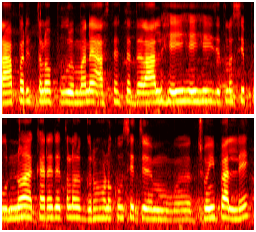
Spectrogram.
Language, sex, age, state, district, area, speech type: Odia, female, 30-45, Odisha, Koraput, urban, spontaneous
